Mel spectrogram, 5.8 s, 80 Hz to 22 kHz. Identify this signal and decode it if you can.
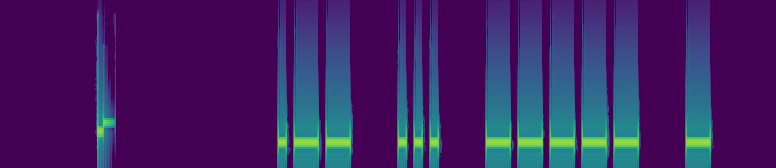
Morse code, heard as a keyed tone, about 20 wpm, spaced as for 15 wpm, 700 Hz. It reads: WS0T
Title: USA Call Signs - 2x Character Spacing - 20wpm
